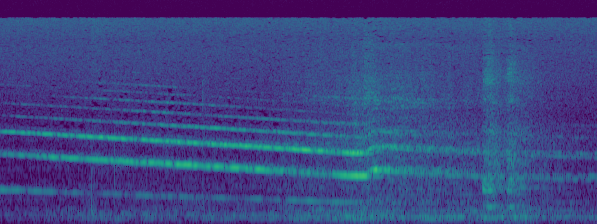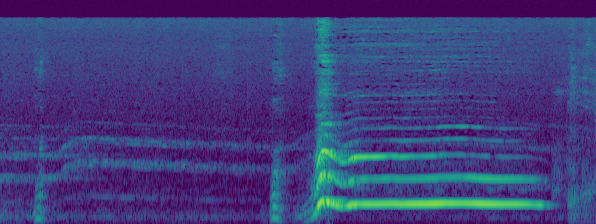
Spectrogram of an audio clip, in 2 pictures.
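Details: Three-year-old pet beagle singing along with a passing fire engine: long drawn-out howls with steady harmonic bands slowly falling, a short sharp yelp near nine seconds, then a loud sustained final howl; a low siren-like drone underneath.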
